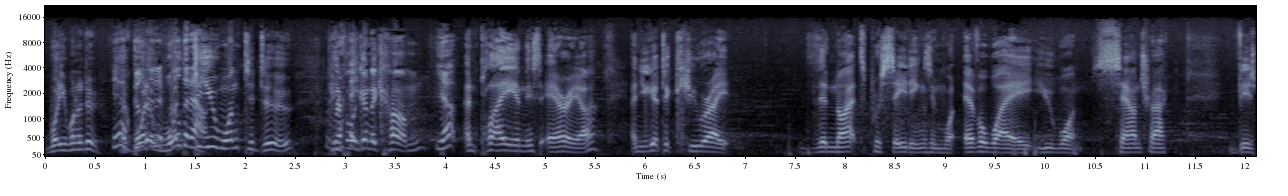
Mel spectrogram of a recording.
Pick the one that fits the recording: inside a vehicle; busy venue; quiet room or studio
busy venue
